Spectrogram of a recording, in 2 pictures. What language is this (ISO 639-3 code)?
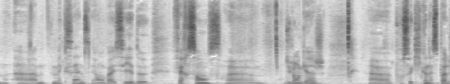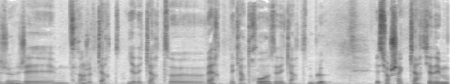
fra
